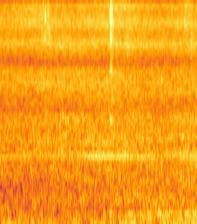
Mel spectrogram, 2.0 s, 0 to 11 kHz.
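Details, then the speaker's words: Large rooftop A/C unit (possibly 60-ton) serving a main lobby that kept tripping its breaker because a panel was loose; steady low airy condenser fan rumble with no compressor hum yet, as the compressor has a five-minute start delay. "the fan I don't hear the compressor started up yet this one's not that critical but it does have a five-minute delay on it"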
